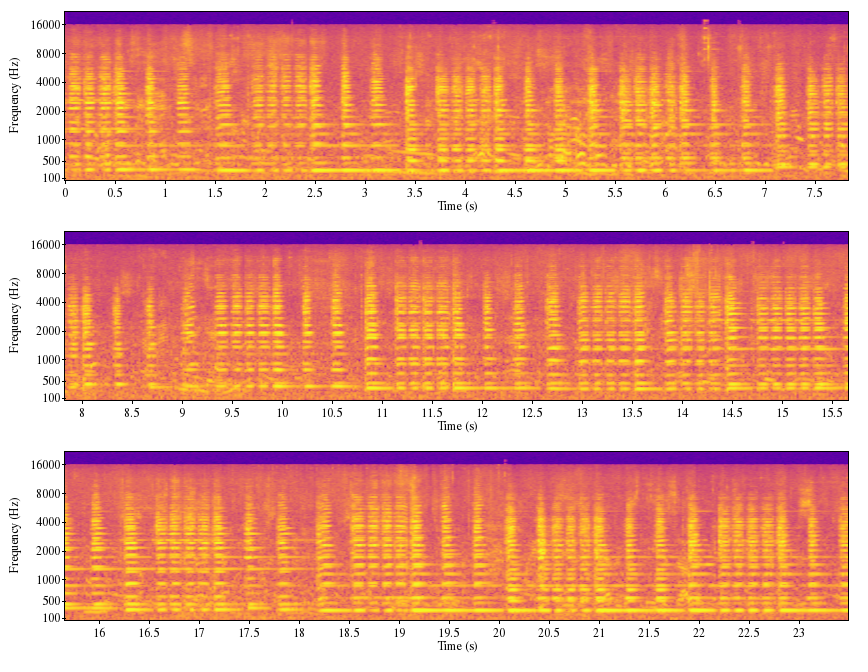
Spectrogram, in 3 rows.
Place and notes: {
  "title": "Place de l'Albertine, Bruxelles, Belgique - A homeless man plays a piece of music on a violin",
  "date": "2022-05-25 14:00:00",
  "description": "A tree was planted 12 years ago to honor the homeless who died on the streets.\nEvery year the list of all those who died on the street is read here.\nA homeless man plays a piece of music on a violin.\nTech Note : Olympus LS5 internal microphones.",
  "latitude": "50.84",
  "longitude": "4.36",
  "altitude": "37",
  "timezone": "Europe/Brussels"
}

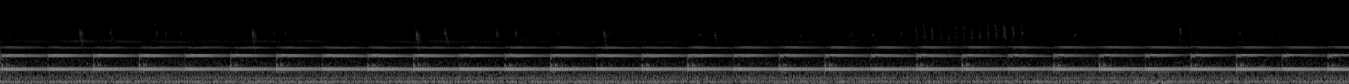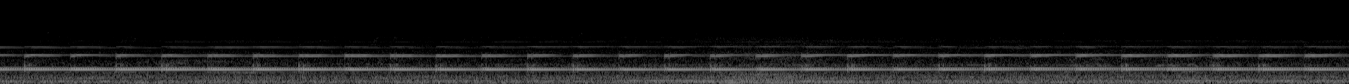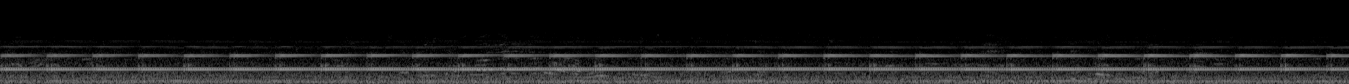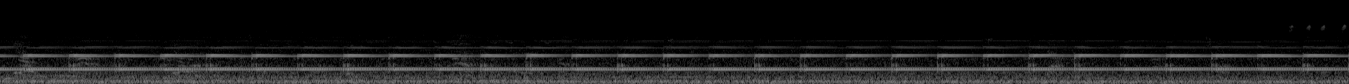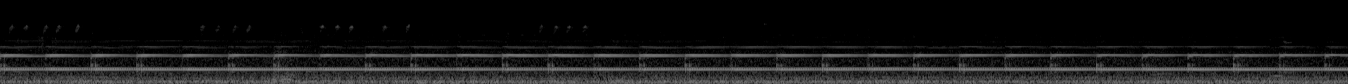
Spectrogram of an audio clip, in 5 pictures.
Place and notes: {
  "title": "大村鄉擺塘村, Dacun Township - in the railroad crossing",
  "date": "2017-04-06 14:31:00",
  "description": "in the railroad crossing, The train runs through\nZoom H2n MS+XY",
  "latitude": "23.99",
  "longitude": "120.56",
  "altitude": "23",
  "timezone": "Asia/Taipei"
}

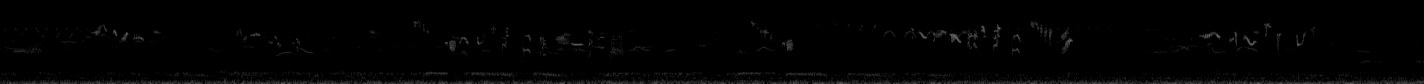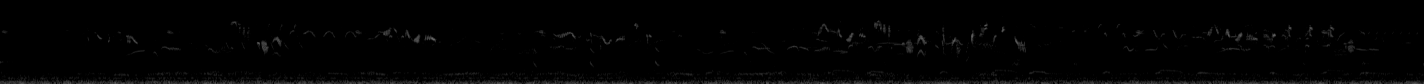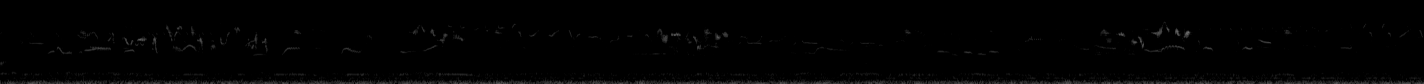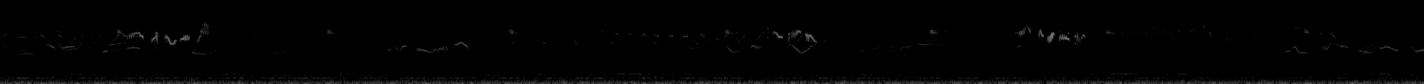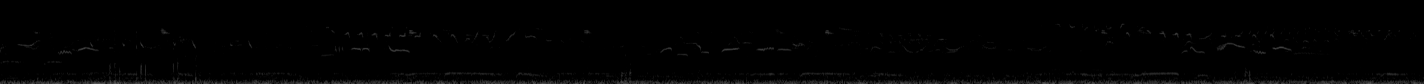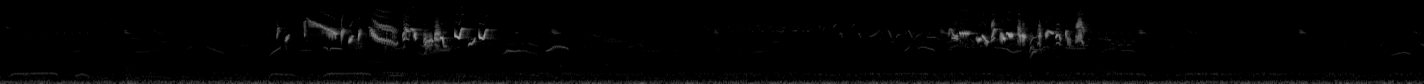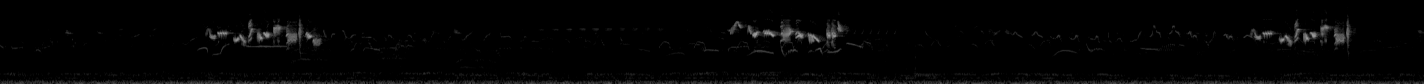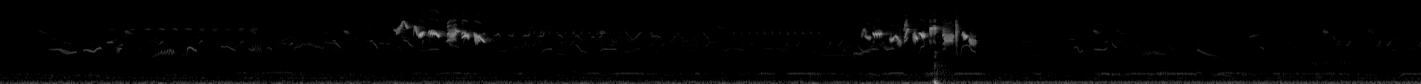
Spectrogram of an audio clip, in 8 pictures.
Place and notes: {
  "title": "Green Ln, Malton, UK - whitethroat singing down a hedgerow ...",
  "date": "2019-06-15 04:30:00",
  "description": "whitethroat singing down a hedgerow ... lavalier mics clipped to a bush ... bird sings from its song post ... moves away down the hedgerow and then returns numerous times ... bird call ... song from ... blackbird ... song thrush ... linnet ... willow warbler ... yellowhammer ... wren ... pheasant ... crow ... wood pigeon ... some background noise ...",
  "latitude": "54.12",
  "longitude": "-0.54",
  "altitude": "83",
  "timezone": "Europe/London"
}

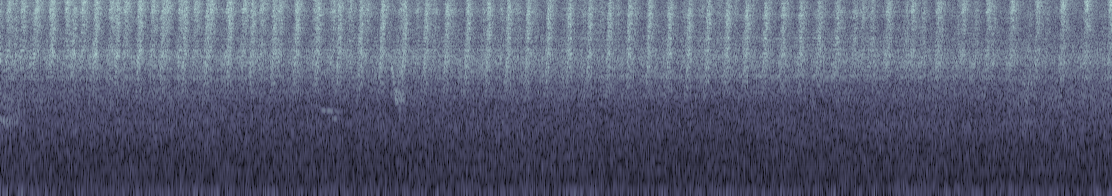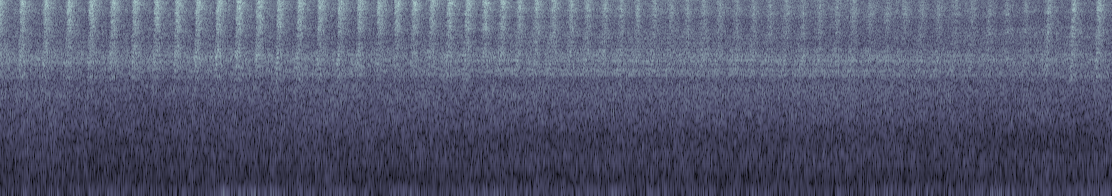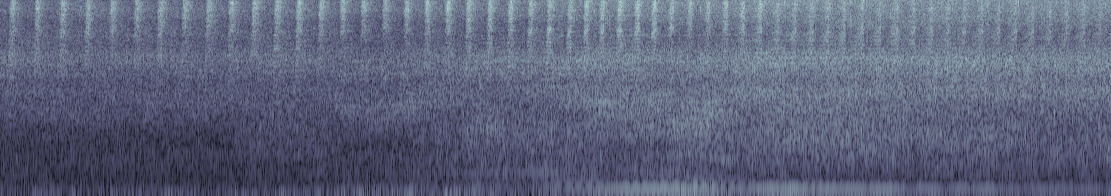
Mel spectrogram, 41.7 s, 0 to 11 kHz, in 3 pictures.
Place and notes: {
  "title": "Minquan Rd., Guanshan Township - Cicadas and streams",
  "date": "2014-09-07 11:40:00",
  "description": "Cicadas and streams, Traffic Sound",
  "latitude": "23.05",
  "longitude": "121.15",
  "altitude": "259",
  "timezone": "Asia/Taipei"
}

